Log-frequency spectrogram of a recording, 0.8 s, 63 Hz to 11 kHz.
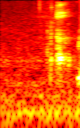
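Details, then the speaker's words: An infant gives a single short, sharp hiccup over quiet room noise, during a bout of hiccups lasting about 20 minutes after an 11 PM feeding and a very dirty diaper change. "oh that looked pretty bad oh oh she's shaking her own body poor girl there's nothing I can do about this this is what happens when we change a diaper right after eating and she gets a little worked up"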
